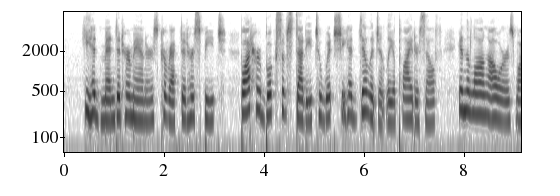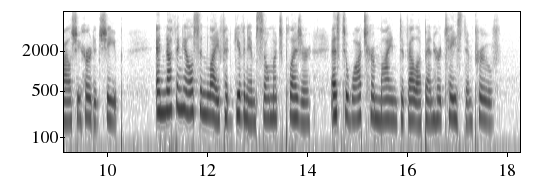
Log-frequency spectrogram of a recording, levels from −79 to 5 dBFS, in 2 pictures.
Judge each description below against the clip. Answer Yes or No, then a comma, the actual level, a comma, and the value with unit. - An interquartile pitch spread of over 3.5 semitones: No, average, 3.2 semitones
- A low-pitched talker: No, high, 195 Hz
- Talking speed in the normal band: Yes, average, 160 wpm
